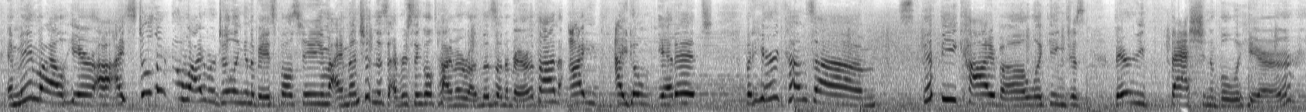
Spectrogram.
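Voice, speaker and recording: Upbeat high-voiced woman speedrunner. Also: lively intonation, normal speed. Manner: chatty and upbeat, laughs often. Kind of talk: live speedrun commentary. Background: game music.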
